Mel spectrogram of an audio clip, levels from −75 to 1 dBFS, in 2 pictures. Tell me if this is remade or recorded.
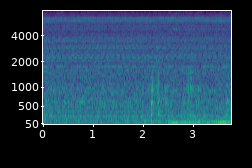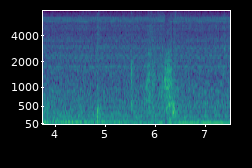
recorded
